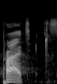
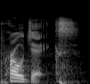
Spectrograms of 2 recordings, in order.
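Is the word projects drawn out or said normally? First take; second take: normal; drawn out. First: The word is said at a normal length. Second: The word is stretched out and drawn long. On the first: The speaker calls it right. "instead of projects" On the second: The speaker calls it wrong. "I hate how you say it"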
